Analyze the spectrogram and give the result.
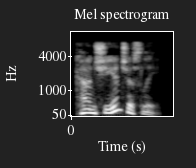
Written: conscientiously

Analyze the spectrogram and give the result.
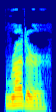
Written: rutter

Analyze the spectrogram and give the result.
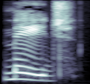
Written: mage

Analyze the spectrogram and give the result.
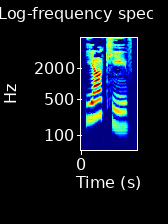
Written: yakiv

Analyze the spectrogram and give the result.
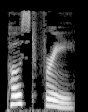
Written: post-free

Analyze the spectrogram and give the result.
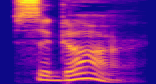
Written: cigar

